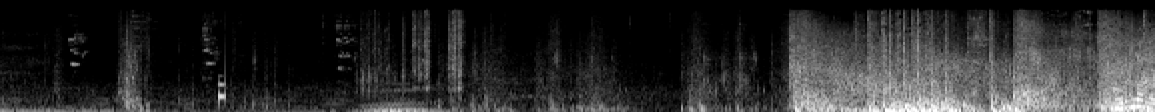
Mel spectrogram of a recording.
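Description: Gunfire from the video game Valorant: a few scattered sharp shots early on, then a dense, loud burst of rapid fire in the final seconds, with clicks and game sounds in between.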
